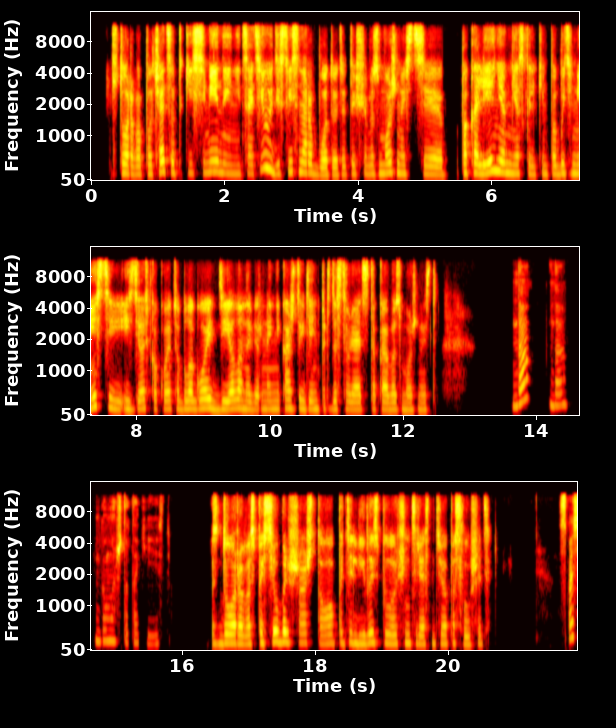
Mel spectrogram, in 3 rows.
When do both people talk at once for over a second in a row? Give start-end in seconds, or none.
none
